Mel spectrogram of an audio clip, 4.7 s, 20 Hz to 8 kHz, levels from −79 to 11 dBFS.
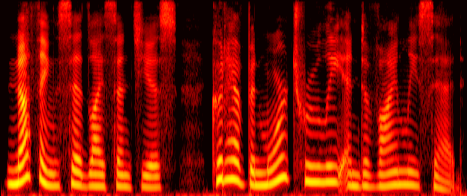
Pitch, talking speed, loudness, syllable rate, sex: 205 Hz, 140 wpm, -21 LUFS, 4.3 syllables/s, female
